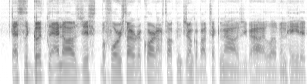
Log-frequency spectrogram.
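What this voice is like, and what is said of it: American accent. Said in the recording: “you're obviously American with your accent”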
